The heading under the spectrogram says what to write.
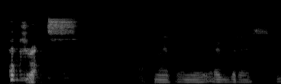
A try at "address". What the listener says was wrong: A-nya dibaca huruf E. Address.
